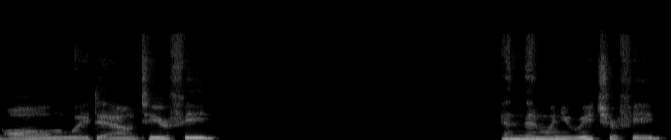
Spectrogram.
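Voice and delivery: calm meditation guide with long pauses between phrases; guided meditation. Acted. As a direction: guide listeners into relaxation, unhurried, leaving room to breathe.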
